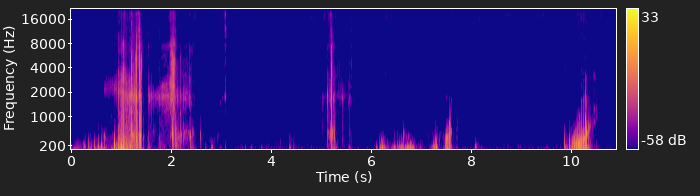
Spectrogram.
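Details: Stomach rumbling while breathing in and out; the stomach holds only gas and air and the owner suspects hunger. Scattered low gurgles and bubbling rumbles with quiet gaps.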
